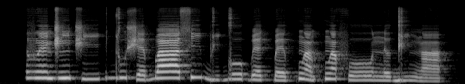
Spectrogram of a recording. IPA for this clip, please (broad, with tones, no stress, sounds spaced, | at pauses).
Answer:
v ɛ̃˦ d͡ʒ ĩ˦ t͡ʃ i˧ | d u˦ ʃ ɛ˨ b aː˦ s i˦ b i˨ ɡ o˦ ɓ ɛ˧ k͡p ɛ˨ kʷ ã˦˨ kʷ ã˦ f oː˨ n ə˧ ɡ i˧ ŋ ã˨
